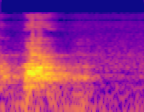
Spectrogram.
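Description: A dog being teased and provoked gives one short, sharp bark close by, which quickly fades into quiet room tone.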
